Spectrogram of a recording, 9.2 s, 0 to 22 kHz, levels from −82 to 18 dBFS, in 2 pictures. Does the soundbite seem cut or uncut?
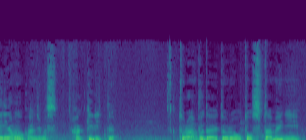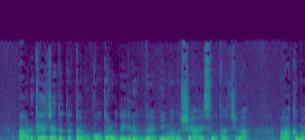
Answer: cut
